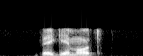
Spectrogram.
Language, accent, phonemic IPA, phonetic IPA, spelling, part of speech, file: Armenian, Eastern Armenian, /beɡeˈmot/, [beɡemót], բեգեմոտ, noun, Hy-բեգեմոտ.ogg
- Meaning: 1. hippopotamus 2. fat person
